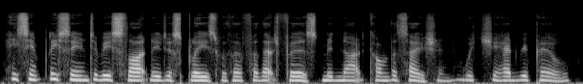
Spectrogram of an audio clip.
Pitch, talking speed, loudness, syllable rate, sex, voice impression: 185 Hz, 185 wpm, -17 LUFS, 5.2 syllables/s, female, very feminine, very adult-like, slightly old, very thin, slightly tensed, weak, dark, soft, slightly muffled, slightly fluent, slightly cute, very intellectual, refreshing, very sincere, very calm, very friendly, very reassuring, unique, very elegant, sweet, very kind, slightly sharp, modest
